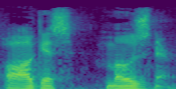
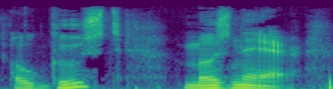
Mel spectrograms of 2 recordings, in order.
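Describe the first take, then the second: First: The name is said with an English pronunciation. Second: The name is said with a French pronunciation. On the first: This is how a non-French speaker would read it. "I would have read it as" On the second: This is how a long-time Paris resident says it. "she said it's"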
